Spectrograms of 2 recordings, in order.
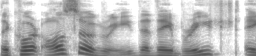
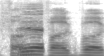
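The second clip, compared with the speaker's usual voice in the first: ordinary talk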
